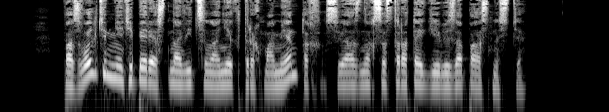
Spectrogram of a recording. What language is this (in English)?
Russian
